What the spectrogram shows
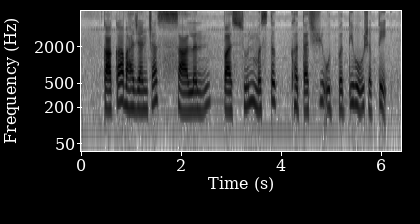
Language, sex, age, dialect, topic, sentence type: Marathi, female, 18-24, Northern Konkan, agriculture, statement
